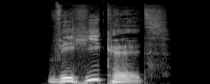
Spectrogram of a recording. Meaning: genitive of Vehikel
- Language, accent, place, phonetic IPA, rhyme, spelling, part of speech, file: German, Germany, Berlin, [veˈhiːkl̩s], -iːkl̩s, Vehikels, noun, De-Vehikels.ogg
